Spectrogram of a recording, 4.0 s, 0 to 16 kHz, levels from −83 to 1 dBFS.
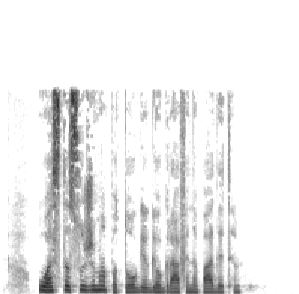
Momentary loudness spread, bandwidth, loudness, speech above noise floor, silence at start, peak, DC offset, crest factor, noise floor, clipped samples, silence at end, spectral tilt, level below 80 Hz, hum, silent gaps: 16 LU; 12 kHz; -21 LUFS; 56 dB; 0.5 s; -2 dBFS; under 0.1%; 22 dB; -78 dBFS; under 0.1%; 0.8 s; -3.5 dB/octave; -62 dBFS; none; none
